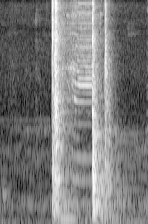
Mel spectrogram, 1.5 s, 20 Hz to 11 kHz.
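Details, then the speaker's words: Mercury Cougar parts car with a 460 V8, auction find, good battery: two sharp clunks a fraction of a second apart with no cranking rotation; starter trying against an engine that did not move, judged seized. "This battery's good, so I think she's done. It did not move a tiny bit."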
